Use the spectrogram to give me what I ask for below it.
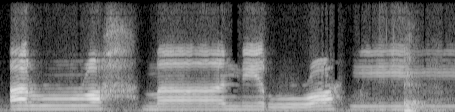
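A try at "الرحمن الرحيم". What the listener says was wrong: Dibaca ma atau ma? Ma tipis ya, tipiskan bibir ya. Seluruh tipis dibaca tipis. Ya, wa harf isti'la'i kaidahnya wa raqiqan mustafilan min ahrufi. Dan tipiskan huruf istifal. Ya, ma, tipiskan bibirnya, buka pada harakat fathah. Ma. Ar-Rahman.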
